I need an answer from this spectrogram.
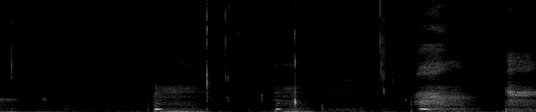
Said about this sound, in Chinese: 听着姐姐的喘息声，听着姐姐的指挥。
